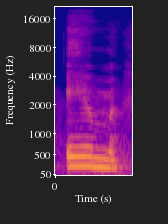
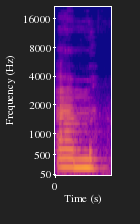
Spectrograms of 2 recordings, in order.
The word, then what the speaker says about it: am: su forma de emma que por cierto se pronuncia m nunca jamás pueden decirlo como ama porque escucho que muchos maestros de inglés en am y eso no es correcto ni en inglés británico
